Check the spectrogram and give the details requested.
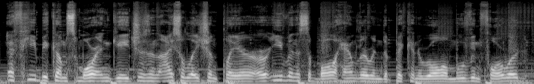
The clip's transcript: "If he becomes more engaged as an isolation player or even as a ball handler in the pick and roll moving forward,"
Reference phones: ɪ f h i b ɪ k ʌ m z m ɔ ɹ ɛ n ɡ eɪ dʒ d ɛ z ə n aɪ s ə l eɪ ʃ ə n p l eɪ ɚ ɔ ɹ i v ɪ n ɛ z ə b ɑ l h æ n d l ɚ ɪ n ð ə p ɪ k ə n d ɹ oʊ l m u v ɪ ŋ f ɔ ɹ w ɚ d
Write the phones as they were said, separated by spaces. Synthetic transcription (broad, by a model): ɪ f h i b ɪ k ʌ m s m ɔ ɹ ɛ n ɡ eɪ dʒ ɛ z ə n aɪ s ə l eɪ ʃ ə n p l eɪ ɚ ɔ ɹ i v ɪ n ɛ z ə b ɑ l h æ n d l ɚ ɪ n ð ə p ɪ k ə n ɹ oʊ l m u v ɪ ŋ f ɔ ɹ w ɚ d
